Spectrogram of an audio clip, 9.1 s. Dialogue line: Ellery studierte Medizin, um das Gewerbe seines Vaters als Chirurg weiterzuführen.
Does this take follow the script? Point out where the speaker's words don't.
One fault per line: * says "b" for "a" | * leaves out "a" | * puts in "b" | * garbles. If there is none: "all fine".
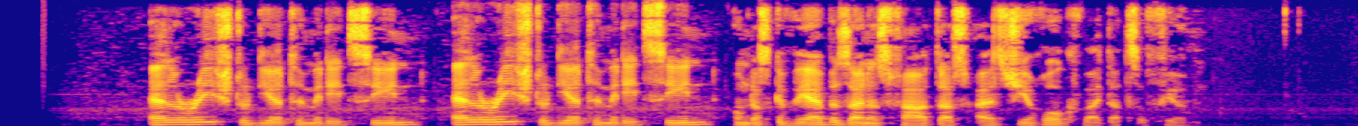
* puts in "ellery studierte Medizin"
